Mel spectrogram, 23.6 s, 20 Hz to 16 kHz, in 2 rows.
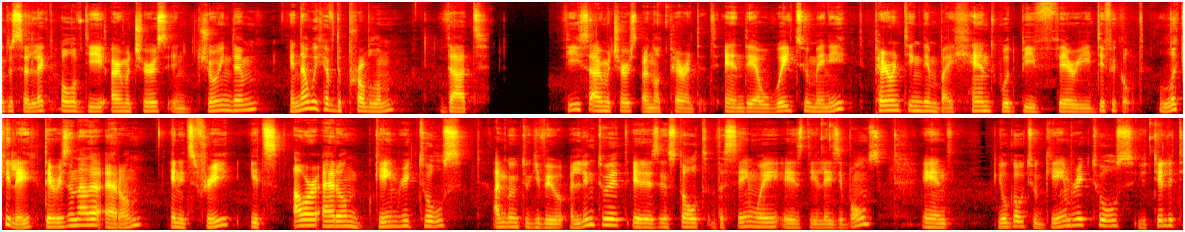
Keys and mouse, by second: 0.0 shift+middle drag, 0.6 a, 2.3 ctrl+j, 4.1 Tab, 5.0 r, 6.6 right click, 20.0 right click, 23.3 right click.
